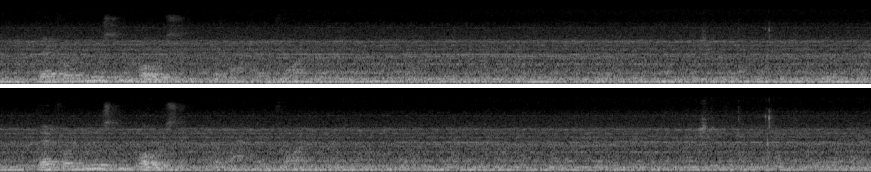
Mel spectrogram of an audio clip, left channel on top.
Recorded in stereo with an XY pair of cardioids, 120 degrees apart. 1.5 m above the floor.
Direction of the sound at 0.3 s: 25° right.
